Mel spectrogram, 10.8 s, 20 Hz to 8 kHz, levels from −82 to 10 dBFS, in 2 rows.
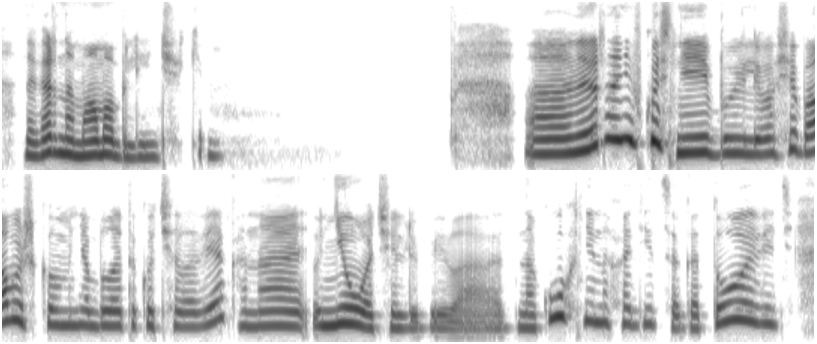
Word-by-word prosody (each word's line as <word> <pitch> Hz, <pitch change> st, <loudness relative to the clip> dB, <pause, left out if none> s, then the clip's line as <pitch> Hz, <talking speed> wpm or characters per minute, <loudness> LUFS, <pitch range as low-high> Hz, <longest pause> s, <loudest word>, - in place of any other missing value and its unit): Наверно, 225 Hz, +3 st, +3 dB
мама 210 Hz, +2 st, +3 dB
блинчики. 185 Hz, +3 st, -10 dB, 2.0 s
Э, -, -, -8 dB, 0.3 s
наверное, 315 Hz, -, +6 dB
они 440 Hz, 0 st, +8 dB
вкуснее 245 Hz, -, +4 dB
были. 225 Hz, 0 st, -2 dB
Вообще, 230 Hz, +6 st, -3 dB
бабушка 260 Hz, 0 st, 0 dB
у 235 Hz, -, -4 dB
меня 230 Hz, 0 st, -5 dB
была 225 Hz, 0 st, -3 dB
такой 225 Hz, 0 st, -9 dB
человек. 220 Hz, -, -7 dB
Она 220 Hz, 0 st, -4 dB
не 225 Hz, +3 st, +1 dB
очень 200 Hz, -5 st, 0 dB
любила 95 Hz, -, -10 dB
на 195 Hz, -1 st, -7 dB
кухне 335 Hz, -, -1 dB
находиться, 250 Hz, -5 st, -9 dB
готовить. 255 Hz, +5 st, -4 dB
225 Hz, 125 wpm, -21 LUFS, 205-255 Hz, 2.0 s, они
